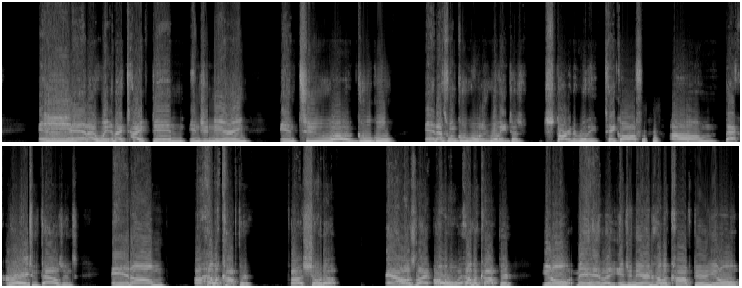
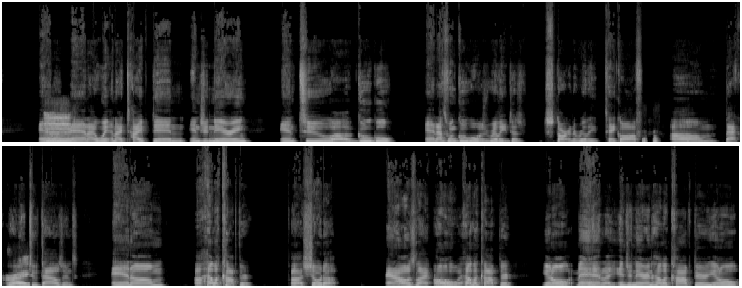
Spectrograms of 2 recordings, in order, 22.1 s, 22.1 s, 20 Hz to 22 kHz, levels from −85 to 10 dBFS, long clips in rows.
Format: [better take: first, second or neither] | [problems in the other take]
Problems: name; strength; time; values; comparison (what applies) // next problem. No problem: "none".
second | distortion; heavy; 6 dB below the speech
